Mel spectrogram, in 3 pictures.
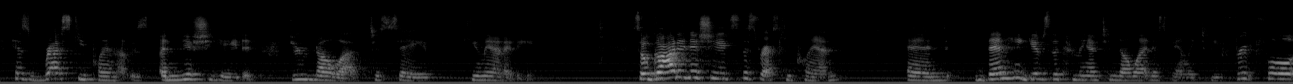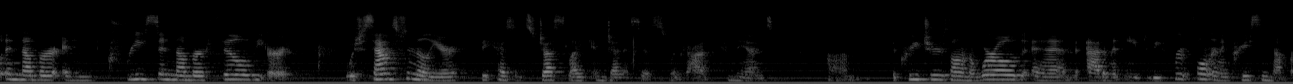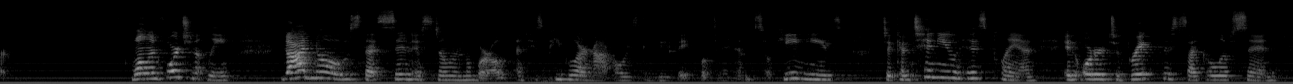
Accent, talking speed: American, 165 wpm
